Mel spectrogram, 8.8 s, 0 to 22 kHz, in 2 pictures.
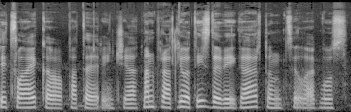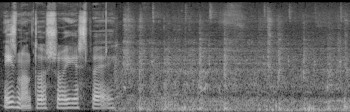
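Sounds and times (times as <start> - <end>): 
speech: 0.0 - 6.6
passenger train rumbling past at Skrunda station in Latvia: 2.9 - 8.7
passenger train wheels clattering at Skrunda station in Latvia: 5.4 - 8.7.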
